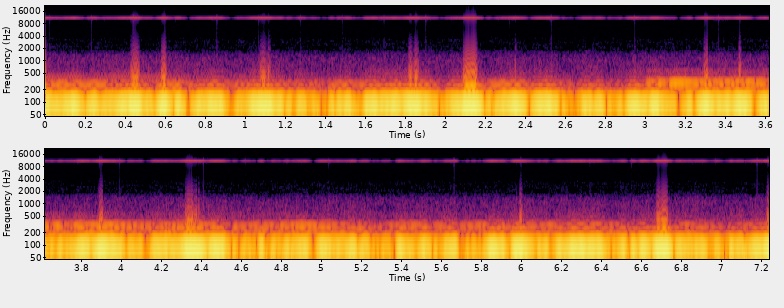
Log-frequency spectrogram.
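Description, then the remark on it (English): A recording of the mysterious low-frequency hum: a deep, steady low-pitched hum drones continuously, throbbing slightly, with faint irregular clicks and ticks scattered on top and no voices. “If you are an experiencer of the hum, we would love to hear from you.”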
